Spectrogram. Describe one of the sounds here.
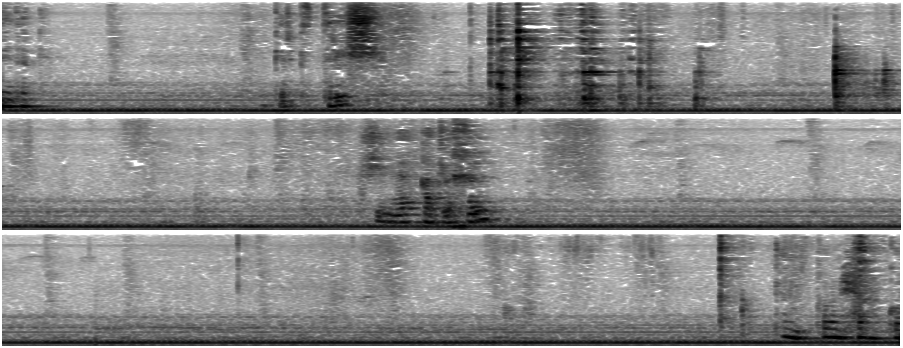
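A spoon scrapes and clinks against a ceramic bowl while food is stirred.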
